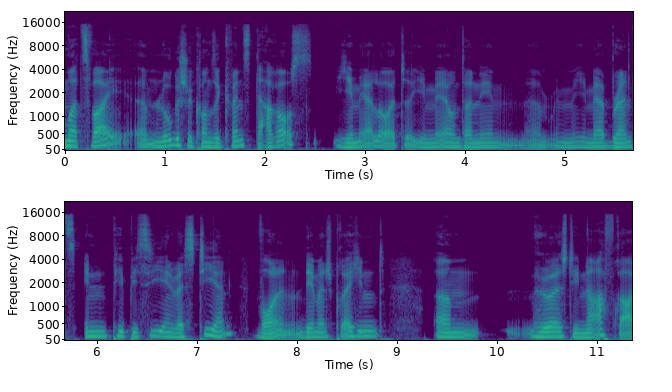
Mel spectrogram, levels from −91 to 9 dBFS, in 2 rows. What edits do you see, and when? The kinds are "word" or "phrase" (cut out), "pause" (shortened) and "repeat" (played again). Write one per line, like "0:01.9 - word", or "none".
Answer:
0:02.6 - pause
0:07.5 - pause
